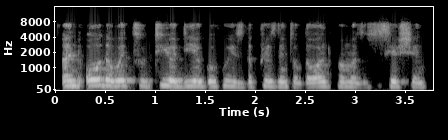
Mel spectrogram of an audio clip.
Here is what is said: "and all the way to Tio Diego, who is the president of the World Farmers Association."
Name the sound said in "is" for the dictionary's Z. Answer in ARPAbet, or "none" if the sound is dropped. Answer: Z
